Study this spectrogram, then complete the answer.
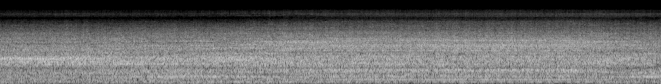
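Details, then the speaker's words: Running engine, not charging, alternator smelling cooked: loud rough whirring rush with faint steady tones from worn alternator bearings. "Smells like the alternator's been cooking and it's not charging. I can hear the bearings on the alternator."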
